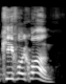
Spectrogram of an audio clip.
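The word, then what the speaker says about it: Ke Huy Quan: Is it Ki Hui Kwan? – Oh, Ki Hui Kwan.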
